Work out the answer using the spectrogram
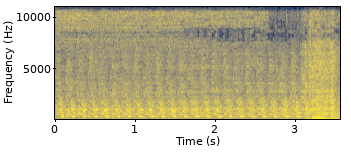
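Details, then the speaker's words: Ford Fiesta RS Turbo, original except the exhaust, stored 17 years: steady cranking at about four beats a second drags on before it catches. Long crank, hard starting; fuel starvation suspected, pump to be rechecked. "Just sounds like it's fuel starvation. Yeah, we're going to have to double check that pump again."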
